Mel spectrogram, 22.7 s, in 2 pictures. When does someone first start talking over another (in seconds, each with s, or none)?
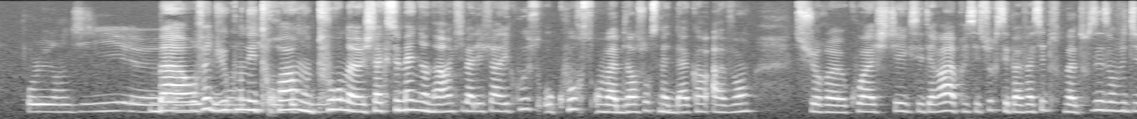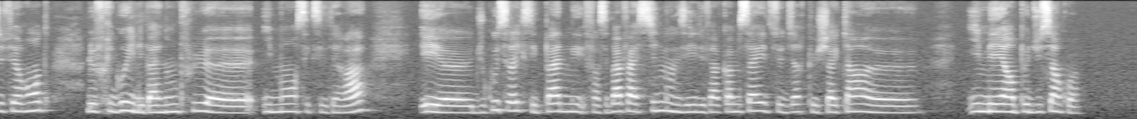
1.5 s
